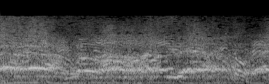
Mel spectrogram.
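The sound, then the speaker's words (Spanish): Sevilla football fans in Nervión chant together, celebrating their team reaching the Europa League final, singing "ea, ea, ea, nos vamos a Basilea": a loud, sustained mass of voices with a rising and falling melodic rhythm, crowd noise filling the whole clip. “A grito de ea, ea, ea, nos vamos a Basilea.”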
